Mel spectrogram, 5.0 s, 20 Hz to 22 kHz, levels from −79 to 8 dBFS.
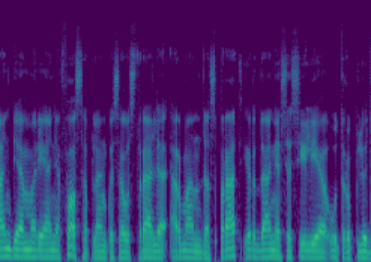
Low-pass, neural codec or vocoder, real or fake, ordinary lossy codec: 19.8 kHz; codec, 44.1 kHz, 7.8 kbps, DAC; fake; Opus, 64 kbps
